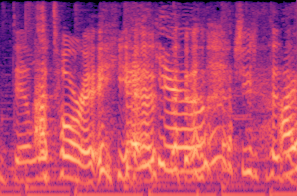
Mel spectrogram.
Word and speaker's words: De La Torre: I'd say her last name but I always pronounce it wrong de Tor yes thank you she I always say Del Toro I don't know Toro bull right and she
